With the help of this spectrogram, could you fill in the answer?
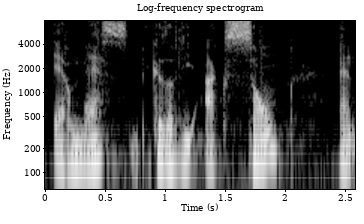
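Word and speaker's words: Hermès: By the way, it's pronounced Hermes because of the accon and not Hermes or anything else.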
